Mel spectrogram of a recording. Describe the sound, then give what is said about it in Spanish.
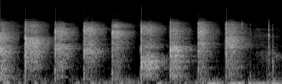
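Steady, even clapping to welcome December: about ten sharp, bright claps at a regular pace, each ringing briefly before the next, with no voices over them. “Llegó diciembre, un aplauso.”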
